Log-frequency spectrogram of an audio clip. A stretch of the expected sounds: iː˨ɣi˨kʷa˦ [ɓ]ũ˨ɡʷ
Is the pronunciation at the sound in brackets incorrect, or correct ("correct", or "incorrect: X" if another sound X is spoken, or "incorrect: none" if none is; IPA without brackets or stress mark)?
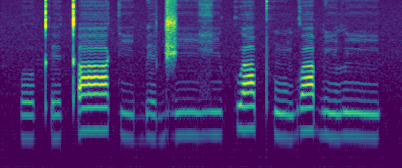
incorrect: pʰ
